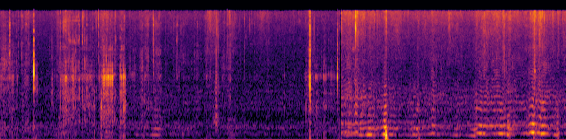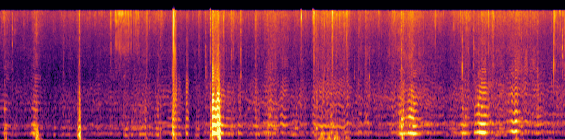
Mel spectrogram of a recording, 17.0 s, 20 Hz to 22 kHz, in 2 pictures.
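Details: Honey bees of a requeened colony in June 2020; after about five seconds of near quiet a steady low hum with stacked harmonics rises, broken by sharp clicks and knocks and louder swells near the end.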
